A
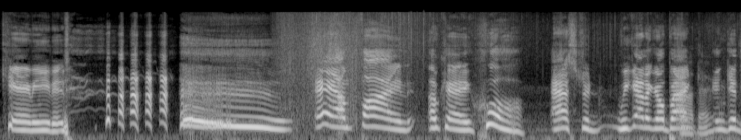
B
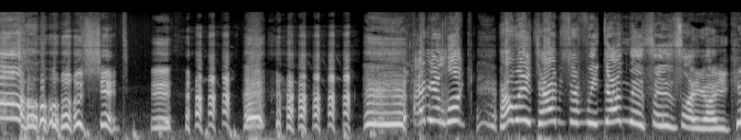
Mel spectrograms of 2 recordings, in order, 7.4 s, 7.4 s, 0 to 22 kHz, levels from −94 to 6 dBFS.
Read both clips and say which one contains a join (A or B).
A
